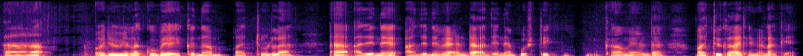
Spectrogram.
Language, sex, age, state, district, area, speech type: Malayalam, male, 18-30, Kerala, Kozhikode, rural, spontaneous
